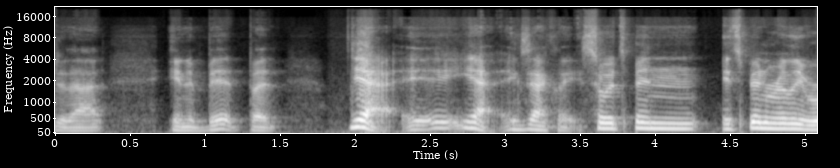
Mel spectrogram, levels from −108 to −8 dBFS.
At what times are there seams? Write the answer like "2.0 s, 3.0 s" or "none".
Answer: 1.8 s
